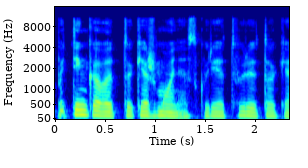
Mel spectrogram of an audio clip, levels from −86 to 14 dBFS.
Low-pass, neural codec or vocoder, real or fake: 10.8 kHz; vocoder, 24 kHz, 100 mel bands, Vocos; fake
